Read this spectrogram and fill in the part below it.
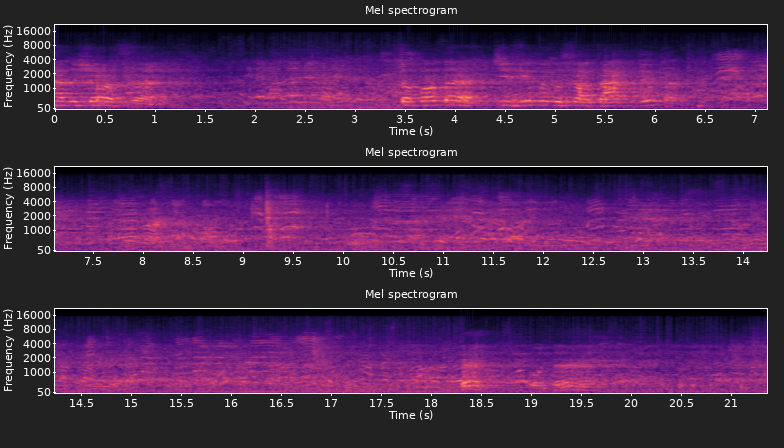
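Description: A crowd of men chatters and talks nearby.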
